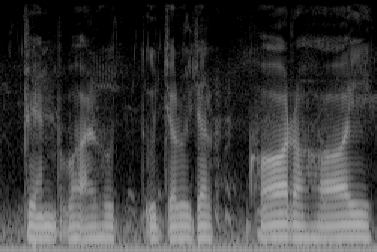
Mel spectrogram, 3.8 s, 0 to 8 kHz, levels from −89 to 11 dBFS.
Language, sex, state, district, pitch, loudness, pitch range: Bajjika, male, Bihar, Vaishali, 105 Hz, -26 LUFS, 100-105 Hz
